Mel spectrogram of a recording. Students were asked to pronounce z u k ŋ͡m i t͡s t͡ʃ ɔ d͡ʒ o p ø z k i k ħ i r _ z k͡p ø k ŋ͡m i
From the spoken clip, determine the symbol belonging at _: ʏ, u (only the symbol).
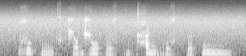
ʏ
